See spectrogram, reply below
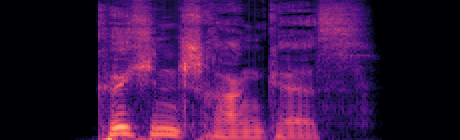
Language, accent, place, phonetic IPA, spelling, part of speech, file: German, Germany, Berlin, [ˈkʏçn̩ˌʃʁaŋkəs], Küchenschrankes, noun, De-Küchenschrankes.ogg
- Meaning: genitive singular of Küchenschrank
